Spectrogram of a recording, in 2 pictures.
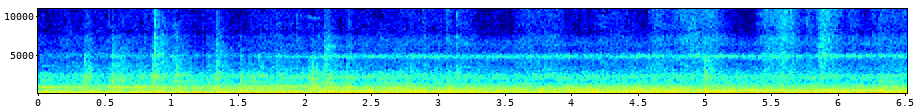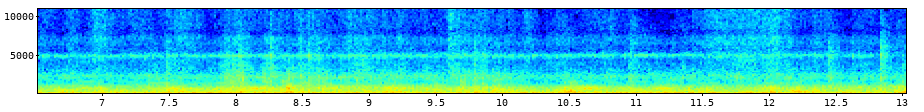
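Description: Tobu Urban Park Line (Noda Line) electric train running, heard from inside the carriage: a steady heavy rumble of the wheels on the track. Occasional clicks and knocks come through, and a faint high whine holds through much of the middle.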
